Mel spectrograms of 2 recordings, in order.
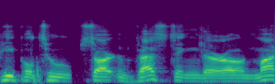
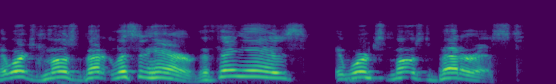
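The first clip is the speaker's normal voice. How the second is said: very high, rambling, put-on politician voice; 11 semitones higher than usual. Joking about a verbal slip, doing a Joe Biden impression. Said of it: "I sound like Joe Biden now".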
